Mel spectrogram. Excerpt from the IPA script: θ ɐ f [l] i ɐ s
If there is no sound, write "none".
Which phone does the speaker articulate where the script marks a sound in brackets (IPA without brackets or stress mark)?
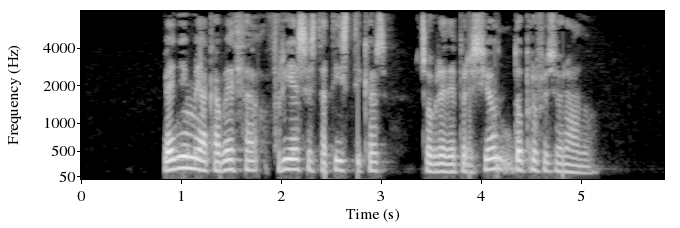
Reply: ɾ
